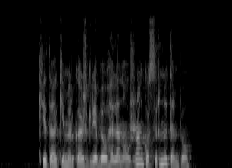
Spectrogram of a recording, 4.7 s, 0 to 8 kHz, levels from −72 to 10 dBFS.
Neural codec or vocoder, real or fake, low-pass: none; real; 7.2 kHz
